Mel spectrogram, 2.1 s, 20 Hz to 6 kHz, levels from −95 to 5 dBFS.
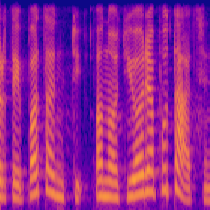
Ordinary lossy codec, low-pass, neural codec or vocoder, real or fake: Opus, 64 kbps; 5.4 kHz; none; real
